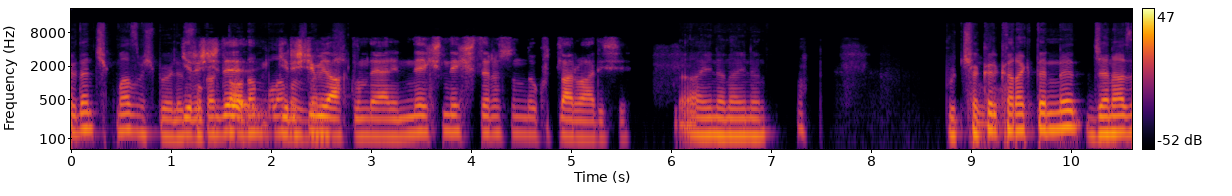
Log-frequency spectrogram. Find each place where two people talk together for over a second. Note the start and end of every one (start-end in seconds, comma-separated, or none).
1.1-2.8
